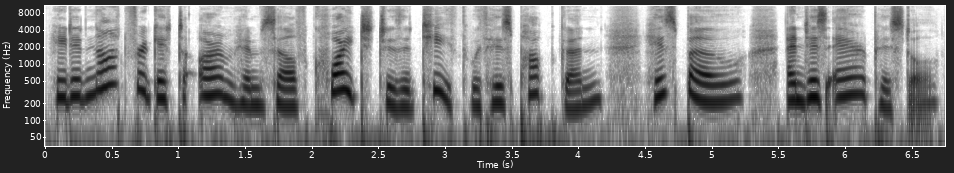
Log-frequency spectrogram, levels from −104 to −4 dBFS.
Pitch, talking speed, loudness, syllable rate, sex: 240 Hz, 185 wpm, -19 LUFS, 4.2 syllables/s, female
